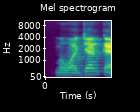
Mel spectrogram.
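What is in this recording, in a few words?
"mewajarkan", Malay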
